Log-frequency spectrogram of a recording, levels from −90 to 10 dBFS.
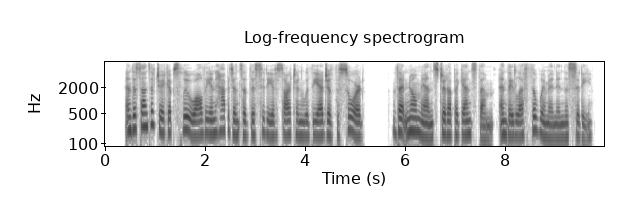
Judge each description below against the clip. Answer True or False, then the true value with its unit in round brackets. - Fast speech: True (220 wpm)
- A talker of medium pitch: True (165 Hz)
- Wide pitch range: False (3.2 semitones)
